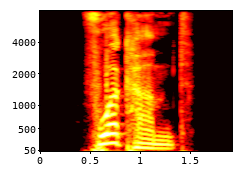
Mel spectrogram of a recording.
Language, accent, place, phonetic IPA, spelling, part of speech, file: German, Germany, Berlin, [ˈfoːɐ̯ˌkaːmt], vorkamt, verb, De-vorkamt.ogg
- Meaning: second-person plural dependent preterite of vorkommen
